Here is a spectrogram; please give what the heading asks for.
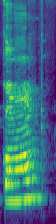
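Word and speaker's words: comb: जिन्होंने silent letters है जैसे कॉम कॉम इंग्लिश में कंघी को कहते हैं अब कौए दें बींस साइलेंट है फिर है रैपर रैपर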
